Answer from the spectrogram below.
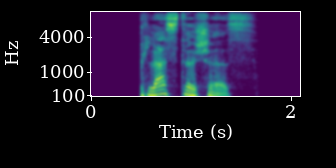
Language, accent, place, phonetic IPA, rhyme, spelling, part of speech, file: German, Germany, Berlin, [ˈplastɪʃəs], -astɪʃəs, plastisches, adjective, De-plastisches.ogg
- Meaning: strong/mixed nominative/accusative neuter singular of plastisch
